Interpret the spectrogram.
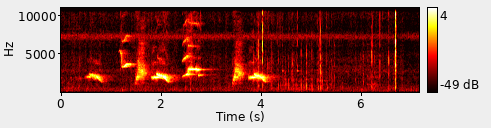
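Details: Greater Yellownape (subspecies wrayi), feeding male and female at a bird hide in Kaeng Krachan, Thailand, 20 September 2024, gives about six sharp, squeaky, slurred notes in a loose series over four seconds, followed by a few faint clicks and taps.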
